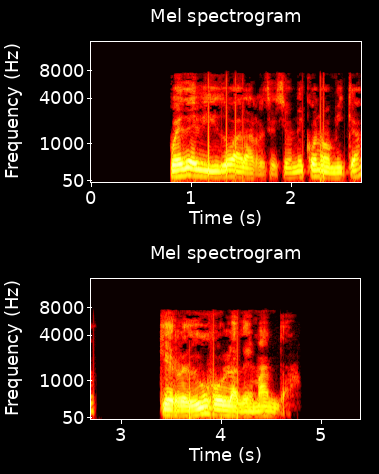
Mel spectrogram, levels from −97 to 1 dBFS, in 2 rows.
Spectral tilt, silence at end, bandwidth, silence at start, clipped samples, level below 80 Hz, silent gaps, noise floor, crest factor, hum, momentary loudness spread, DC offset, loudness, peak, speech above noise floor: -7.5 dB/octave; 0.75 s; 7.6 kHz; 0.8 s; under 0.1%; -48 dBFS; 2.81-3.39 s; under -90 dBFS; 16 dB; none; 14 LU; under 0.1%; -16 LUFS; -2 dBFS; over 75 dB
